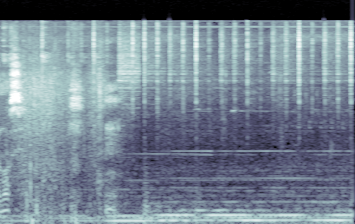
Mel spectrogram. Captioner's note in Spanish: Carraspea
